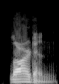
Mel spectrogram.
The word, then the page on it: lardon: American English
